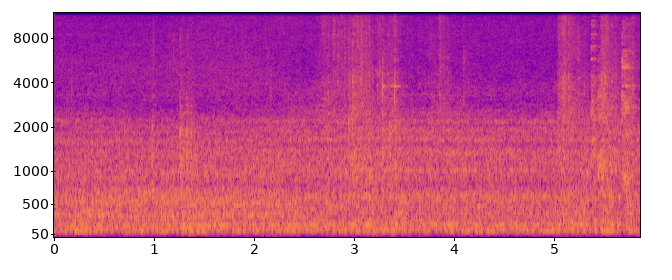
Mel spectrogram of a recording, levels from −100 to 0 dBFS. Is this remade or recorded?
recorded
